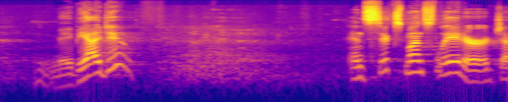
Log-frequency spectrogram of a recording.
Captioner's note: laughter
